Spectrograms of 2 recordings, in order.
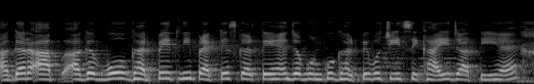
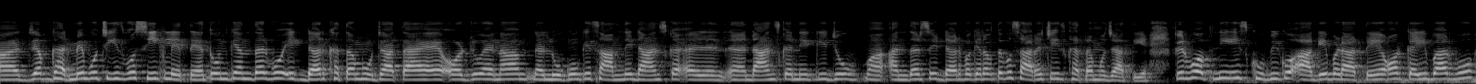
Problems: background sounds at intervals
